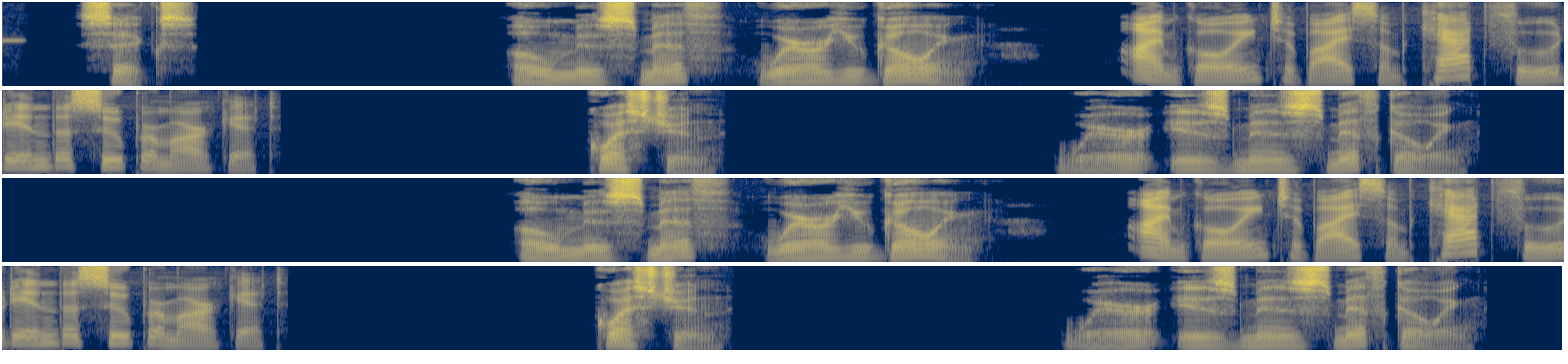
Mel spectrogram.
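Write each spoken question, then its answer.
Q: Where is Ms. Smith going?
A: To the supermarket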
